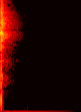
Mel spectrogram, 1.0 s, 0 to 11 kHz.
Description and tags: Sound of a toy gun;
Microphone: Huawei Honour U8860 (Smartphone);
Recorder-App: miidio Recorder;
File-Size: 28.5 KB;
